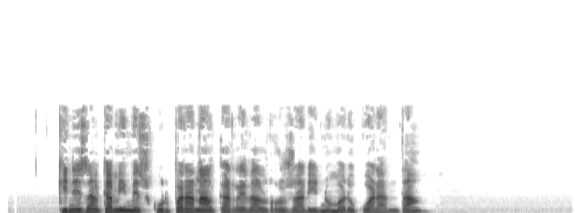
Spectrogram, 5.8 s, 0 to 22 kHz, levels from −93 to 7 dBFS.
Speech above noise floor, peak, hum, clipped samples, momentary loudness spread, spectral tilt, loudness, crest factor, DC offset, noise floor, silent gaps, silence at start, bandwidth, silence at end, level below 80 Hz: 51 dB; -4 dBFS; none; under 0.1%; 8 LU; -5 dB/octave; -22 LUFS; 20 dB; under 0.1%; -73 dBFS; none; 0.6 s; 11.5 kHz; 1.55 s; -72 dBFS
